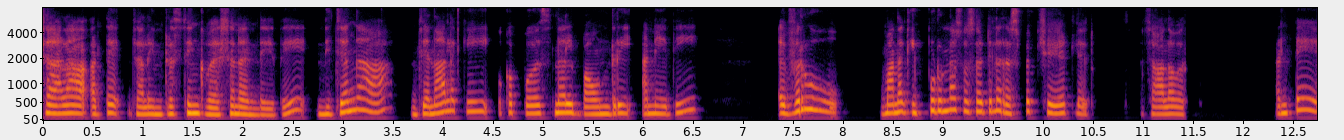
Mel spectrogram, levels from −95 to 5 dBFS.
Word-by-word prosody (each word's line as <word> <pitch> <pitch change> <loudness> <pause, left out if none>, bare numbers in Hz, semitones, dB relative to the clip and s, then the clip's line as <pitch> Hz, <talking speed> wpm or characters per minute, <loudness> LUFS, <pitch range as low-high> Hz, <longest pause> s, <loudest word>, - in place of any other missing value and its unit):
చాలా 215 -1 +3 0.2
అంటే 195 +4 -1 0.2
చాలా 190 -1 +1
ఇంట్రెస్టింగ్ 195 +3 +3
క్వె‌షన్ 185 +2 +2
అండి 170 -1 -2
ఇది. 190 +8 -2 0.3
నిజంగా 260 +10 +2 0.5
జనాలకి 255 +6 +1 0.3
ఒక 240 - -4 0.2
పర్సనల్ 220 +2 +4
బౌండరీ 195 +3 +2 0.2
అనేది 205 +3 -1 1.0
ఎవ్వరు 265 +10 +4 0.8
మనకి 235 +2 +2
ఇప్పుడున్న 275 +5 +1
సొసైటీ‌లో 260 +1 +1
రెస్పెక్ట్ 255 +5 -6
చేయట్లేదు. 215 -1 0 0.6
చాలా 190 0 -1
వరకు. 185 - -7 0.9
అంటే 225 +8 0
215 Hz, 105 wpm, -25 LUFS, 195-245 Hz, 1.0 s, పర్సనల్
